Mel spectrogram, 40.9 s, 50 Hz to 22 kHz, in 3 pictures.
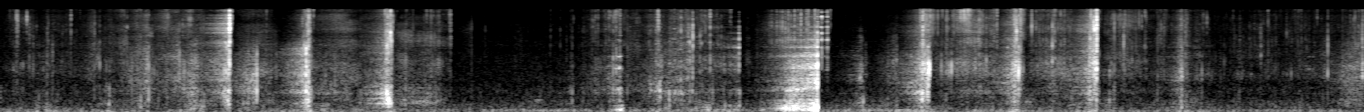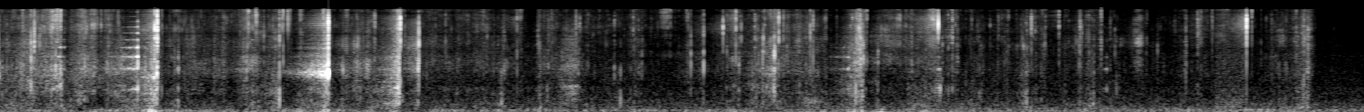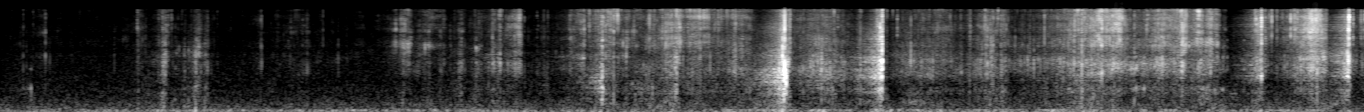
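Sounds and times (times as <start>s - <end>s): slime crackling and popping: 9.1s - 24.8s, 31.4s - 40.9s.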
